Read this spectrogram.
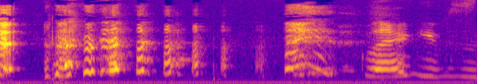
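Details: Woman with hiccups after staying up all night without sleep, third bout that night: chatter and laughter broken by sudden, sharp, involuntary catches in the voice; hiccups.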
